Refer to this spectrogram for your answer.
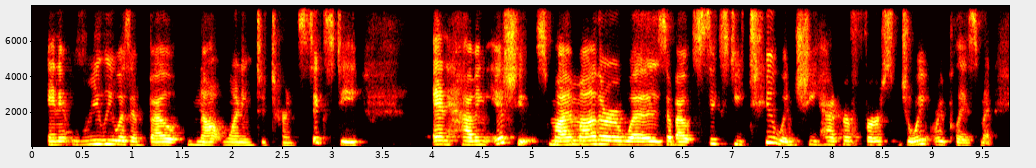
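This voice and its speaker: A woman with a plain, everyday voice speaks at a moderate pace, her pitch medium and its variation ordinary. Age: 50s. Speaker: wellness center co-host. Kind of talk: live webinar discussion. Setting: Zoom call streamed live on Facebook.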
